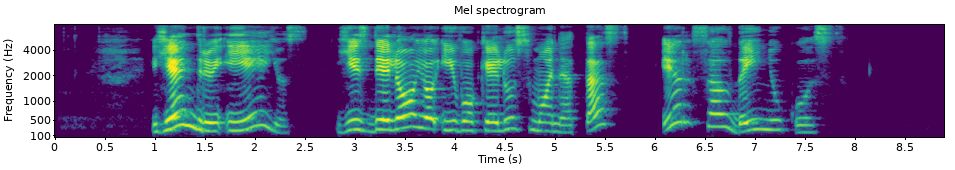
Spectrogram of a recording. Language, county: Lithuanian, Vilnius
